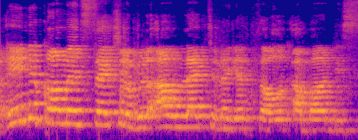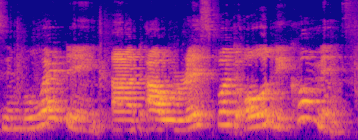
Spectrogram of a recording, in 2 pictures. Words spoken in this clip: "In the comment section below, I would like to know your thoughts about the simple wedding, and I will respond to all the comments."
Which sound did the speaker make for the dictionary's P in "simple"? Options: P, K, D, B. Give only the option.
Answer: B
